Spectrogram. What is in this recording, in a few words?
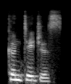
"contagious", Indian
